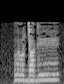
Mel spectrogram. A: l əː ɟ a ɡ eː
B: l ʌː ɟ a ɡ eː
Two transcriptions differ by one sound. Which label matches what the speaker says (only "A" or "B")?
B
